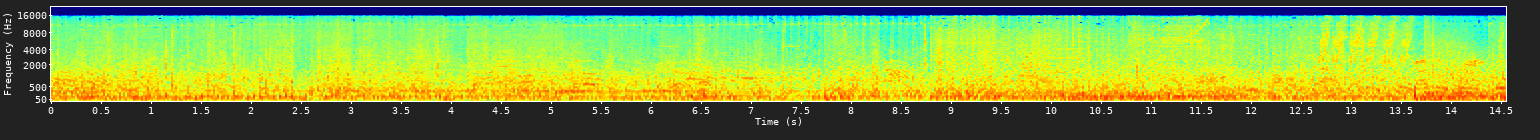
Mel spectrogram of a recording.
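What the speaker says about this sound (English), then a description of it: "Shit, he just fired a missile at me" Missile fire and sustained gunfire from a helicopter fight in the shooter game The Division, dense bursts of shots and booms layered continuously under tense player voice chat.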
